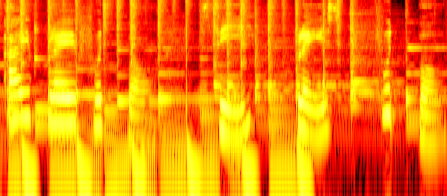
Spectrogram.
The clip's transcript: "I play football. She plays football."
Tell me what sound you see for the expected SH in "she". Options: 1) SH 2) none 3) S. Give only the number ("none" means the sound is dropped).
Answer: 3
